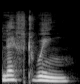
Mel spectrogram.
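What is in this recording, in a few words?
"left winger", British English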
